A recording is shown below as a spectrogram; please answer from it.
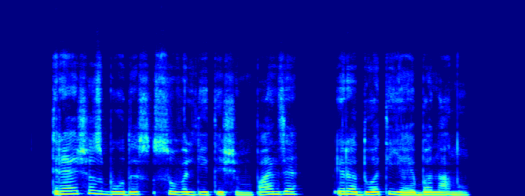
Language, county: Lithuanian, Vilnius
